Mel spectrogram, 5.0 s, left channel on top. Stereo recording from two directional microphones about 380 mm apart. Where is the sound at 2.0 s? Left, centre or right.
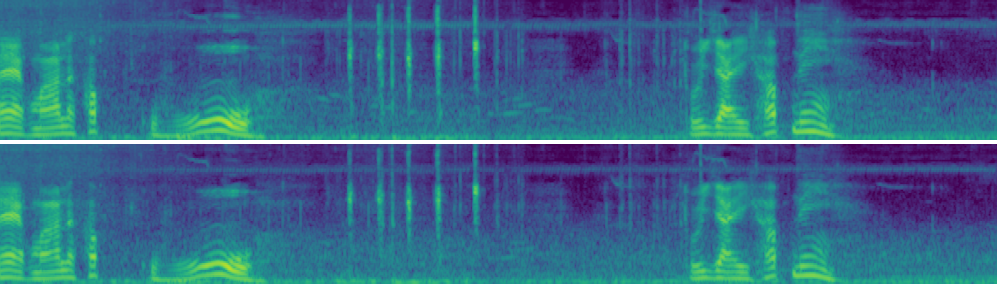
Centre.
